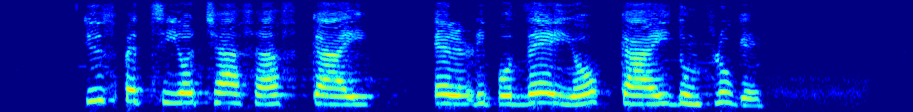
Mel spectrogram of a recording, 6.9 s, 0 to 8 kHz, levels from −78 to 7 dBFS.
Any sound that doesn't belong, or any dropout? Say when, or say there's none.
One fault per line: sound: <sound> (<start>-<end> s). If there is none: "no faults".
no faults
